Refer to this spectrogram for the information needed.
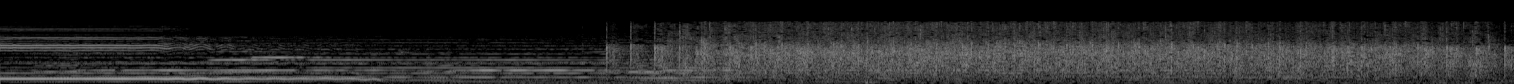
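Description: A sustained sung note with wavering vibrato fades out at the end of a worship song, then a large audience breaks into loud, dense applause that continues steadily for about nine seconds.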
